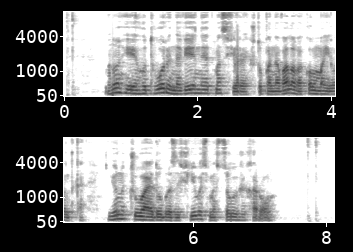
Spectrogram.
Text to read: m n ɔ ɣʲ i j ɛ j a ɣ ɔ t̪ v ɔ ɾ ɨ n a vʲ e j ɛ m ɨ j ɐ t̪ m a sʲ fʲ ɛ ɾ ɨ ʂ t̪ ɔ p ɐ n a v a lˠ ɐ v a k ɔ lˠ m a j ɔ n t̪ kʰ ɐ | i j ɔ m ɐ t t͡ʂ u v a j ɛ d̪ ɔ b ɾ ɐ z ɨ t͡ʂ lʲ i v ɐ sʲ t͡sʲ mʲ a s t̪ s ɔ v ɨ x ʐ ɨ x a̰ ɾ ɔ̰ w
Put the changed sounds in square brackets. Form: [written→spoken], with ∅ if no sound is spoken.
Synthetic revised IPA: m n ɔ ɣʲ i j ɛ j a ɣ ɔ t̪ v ɔ ɾ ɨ n a vʲ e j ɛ [m→n] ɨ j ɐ t̪ m a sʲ fʲ ɛ ɾ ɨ ʂ t̪ ɔ p ɐ n a v a lˠ ɐ v a k ɔ lˠ m a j ɔ n t̪ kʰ ɐ | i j ɔ [m→n] ɐ t t͡ʂ u v a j ɛ d̪ ɔ b ɾ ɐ z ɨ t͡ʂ lʲ i v ɐ sʲ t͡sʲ mʲ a s t̪ s ɔ v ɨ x ʐ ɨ x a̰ ɾ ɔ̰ w

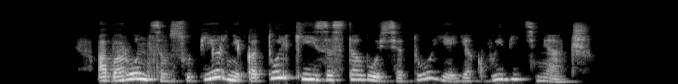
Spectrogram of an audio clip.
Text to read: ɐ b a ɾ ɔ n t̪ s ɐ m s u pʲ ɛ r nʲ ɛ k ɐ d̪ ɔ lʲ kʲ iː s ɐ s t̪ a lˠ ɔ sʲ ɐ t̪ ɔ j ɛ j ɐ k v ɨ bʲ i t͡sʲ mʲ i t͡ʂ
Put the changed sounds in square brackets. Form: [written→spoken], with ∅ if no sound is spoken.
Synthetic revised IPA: ɐ b a ɾ ɔ n t̪ s ɐ m s u pʲ ɛ r nʲ [ɛ→i] k ɐ [d̪→t̪] ɔ lʲ kʲ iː [s→z] ɐ s t̪ a lˠ ɔ sʲ ɐ t̪ ɔ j ɛ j ɐ k v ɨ bʲ i t͡sʲ mʲ [i→a] t͡ʂ

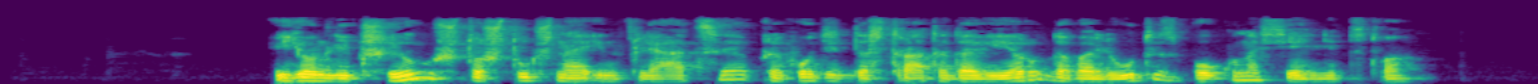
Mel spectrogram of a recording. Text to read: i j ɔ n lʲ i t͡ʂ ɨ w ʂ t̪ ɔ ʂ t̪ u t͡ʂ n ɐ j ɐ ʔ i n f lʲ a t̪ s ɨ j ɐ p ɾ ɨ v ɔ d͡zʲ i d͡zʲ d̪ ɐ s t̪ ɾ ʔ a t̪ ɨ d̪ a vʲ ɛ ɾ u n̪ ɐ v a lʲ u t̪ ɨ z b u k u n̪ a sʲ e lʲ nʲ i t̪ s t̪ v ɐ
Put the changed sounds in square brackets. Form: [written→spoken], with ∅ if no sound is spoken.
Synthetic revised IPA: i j ɔ n lʲ i t͡ʂ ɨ w ʂ t̪ ɔ ʂ t̪ u t͡ʂ n ɐ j ɐ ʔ i n f lʲ a t̪ s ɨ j ɐ p ɾ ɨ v ɔ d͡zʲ i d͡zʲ d̪ ɐ s t̪ ɾ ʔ a t̪ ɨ d̪ a vʲ ɛ ɾ u [n̪→d̪] ɐ v a lʲ u t̪ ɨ z b [u→ɔ] k u n̪ a sʲ e lʲ nʲ i t̪ s t̪ v ɐ

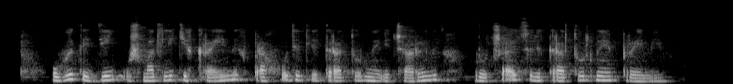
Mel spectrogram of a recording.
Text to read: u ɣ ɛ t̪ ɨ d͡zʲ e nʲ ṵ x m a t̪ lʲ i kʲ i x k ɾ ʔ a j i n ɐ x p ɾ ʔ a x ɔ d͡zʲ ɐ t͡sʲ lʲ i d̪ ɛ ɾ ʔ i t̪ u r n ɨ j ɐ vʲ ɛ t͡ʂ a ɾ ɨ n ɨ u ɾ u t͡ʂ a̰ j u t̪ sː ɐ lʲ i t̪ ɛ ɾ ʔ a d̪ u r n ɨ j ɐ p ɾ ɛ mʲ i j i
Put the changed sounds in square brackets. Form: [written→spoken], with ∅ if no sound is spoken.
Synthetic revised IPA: u ɣ ɛ t̪ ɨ d͡zʲ e nʲ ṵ [x→ʂ] m a t̪ lʲ i kʲ i x k ɾ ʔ a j i n ɐ x p ɾ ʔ a x ɔ d͡zʲ ɐ t͡sʲ lʲ i [d̪→t̪] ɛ ɾ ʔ [i→a] t̪ u r n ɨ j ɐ vʲ ɛ t͡ʂ a ɾ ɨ n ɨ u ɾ u t͡ʂ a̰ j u t̪ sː ɐ lʲ i t̪ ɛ ɾ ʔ a [d̪→t̪] u r n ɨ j ɐ p ɾ ɛ mʲ i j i

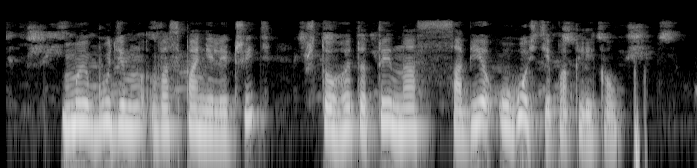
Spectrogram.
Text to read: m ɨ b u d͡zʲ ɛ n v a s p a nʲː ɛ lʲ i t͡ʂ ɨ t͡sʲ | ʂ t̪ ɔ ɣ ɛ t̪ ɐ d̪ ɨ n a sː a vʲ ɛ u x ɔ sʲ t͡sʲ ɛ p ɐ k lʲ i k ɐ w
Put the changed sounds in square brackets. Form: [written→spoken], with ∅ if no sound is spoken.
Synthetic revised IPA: m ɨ b u d͡zʲ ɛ [n→m] v a s p a [nʲː→nʲ] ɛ lʲ i t͡ʂ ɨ t͡sʲ | ʂ t̪ ɔ ɣ ɛ t̪ ɐ [d̪→t̪] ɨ n a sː a [vʲ→bʲ] ɛ u [x→ɣ] ɔ sʲ t͡sʲ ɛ p [ɐ→a] k lʲ i k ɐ w

